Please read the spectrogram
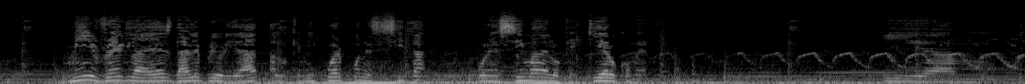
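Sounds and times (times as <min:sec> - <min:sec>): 
road traffic rumble: 0:00.2 - 0:10.2
speech: 0:00.7 - 0:06.7, 0:08.9 - 0:09.7
ambulance siren wailing: 0:06.4 - 0:10.2.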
